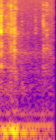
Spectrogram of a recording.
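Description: Typing on a computer keyboard while composing an email, a brief burst of soft keystrokes close by over low background hum.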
